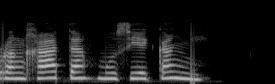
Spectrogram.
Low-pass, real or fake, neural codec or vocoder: 7.2 kHz; real; none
